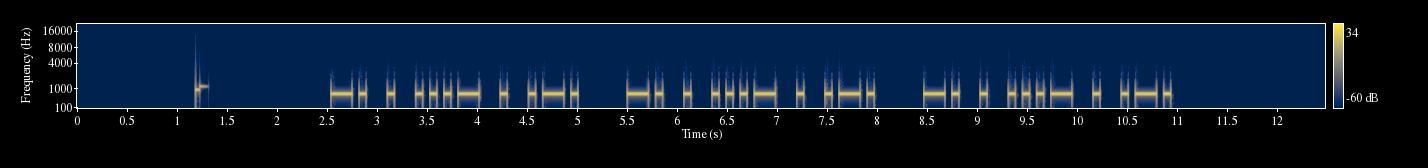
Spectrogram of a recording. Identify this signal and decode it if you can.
Morse code, heard as a keyed tone, about 17 wpm, 700 Hz. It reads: NEVER NEVER NEVER
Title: Top 500 Words Repeated 17wpm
